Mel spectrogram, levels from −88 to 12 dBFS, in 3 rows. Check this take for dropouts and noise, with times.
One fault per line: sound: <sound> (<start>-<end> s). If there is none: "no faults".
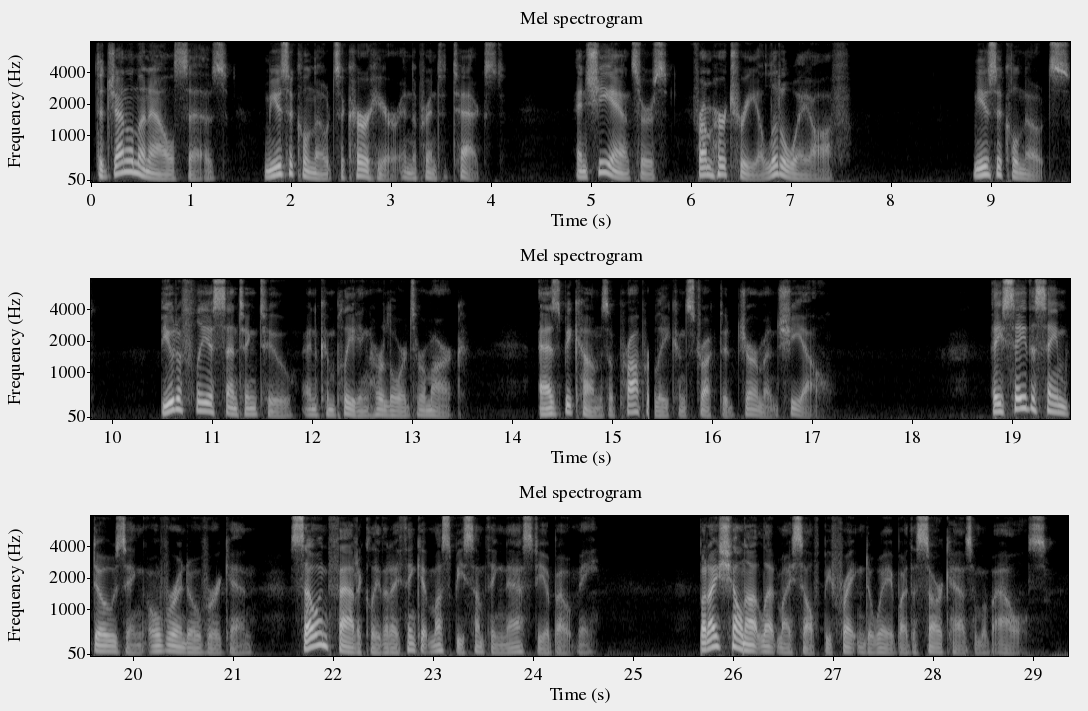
sound: dropout (15.4-15.4 s)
